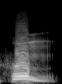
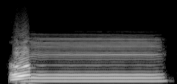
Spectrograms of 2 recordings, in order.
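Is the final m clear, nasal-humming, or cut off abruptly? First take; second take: clear; nasal-humming. First: The final m is pronounced clearly and evenly. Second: The final m is held with a nasal hum. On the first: The speaker calls it right. "dibaca izhar syafawi atau dibaca jelas" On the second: The speaker calls it wrong. "tidak boleh dibaca dengung seperti contoh hum"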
